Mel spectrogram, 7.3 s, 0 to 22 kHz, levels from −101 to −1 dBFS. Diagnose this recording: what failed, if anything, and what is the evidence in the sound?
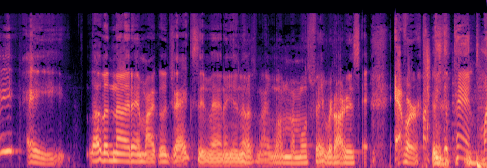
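The fault is a call bitrate drop at the codec stage. The call's bandwidth estimate fell, and the encoder was told to spend far fewer bits, which fits a fall from 32 to 16 kbps. From 3.7 s the sound turns rougher and more coarsely coded, staying at its worst for about 1.33 s, before detail returns by 5.89 s as the bitrate recovers. With fewer bits per frame, fine spectral detail is quantised away.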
